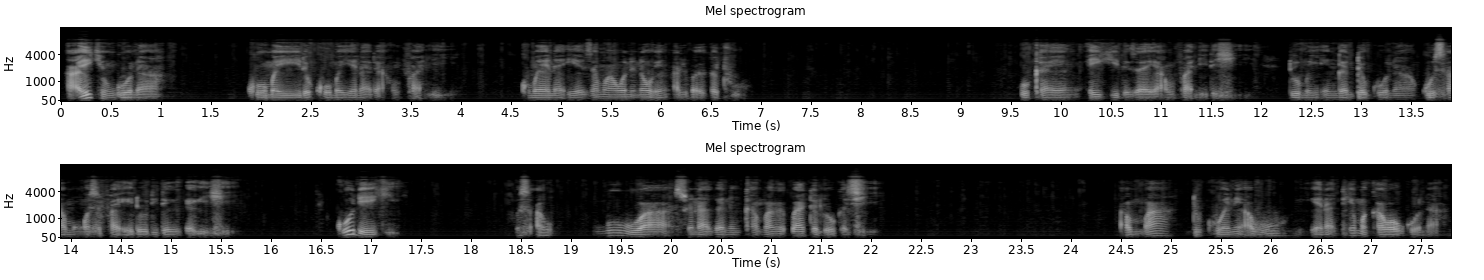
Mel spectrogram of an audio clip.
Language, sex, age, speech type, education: Hausa, male, 15-29, spontaneous, tertiary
